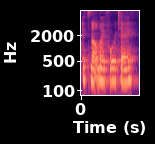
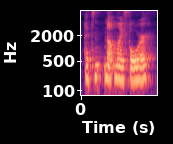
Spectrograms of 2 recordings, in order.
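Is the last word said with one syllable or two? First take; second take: two; one. First: The last word has two syllables. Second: The last word has one syllable. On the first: The speaker calls it wrong. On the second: The speaker calls it right. "that's how you should say it"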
